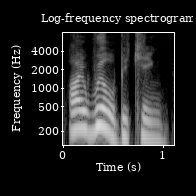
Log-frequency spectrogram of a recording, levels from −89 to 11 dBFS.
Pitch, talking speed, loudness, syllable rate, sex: 175 Hz, 215 wpm, -16 LUFS, 4.2 syllables/s, male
